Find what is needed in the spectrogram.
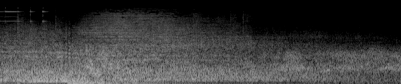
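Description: Jet aircraft engine noise: a broad rushing roar that is strongest in the first second or two, then fades steadily toward the end.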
